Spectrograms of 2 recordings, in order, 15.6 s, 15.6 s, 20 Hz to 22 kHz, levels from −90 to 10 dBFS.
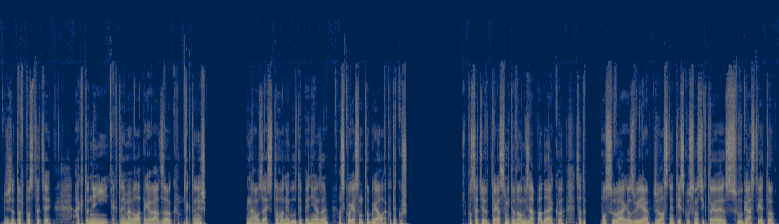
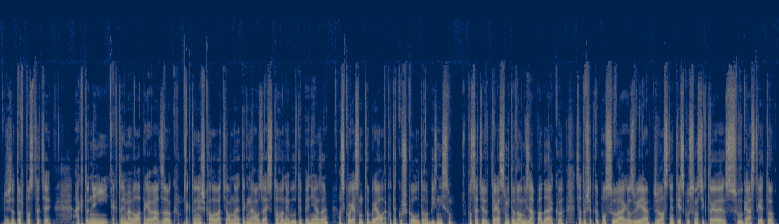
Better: second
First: audio cutting out; at 4 s for 1 s, at 8 s for 1 s and at 12 s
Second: none

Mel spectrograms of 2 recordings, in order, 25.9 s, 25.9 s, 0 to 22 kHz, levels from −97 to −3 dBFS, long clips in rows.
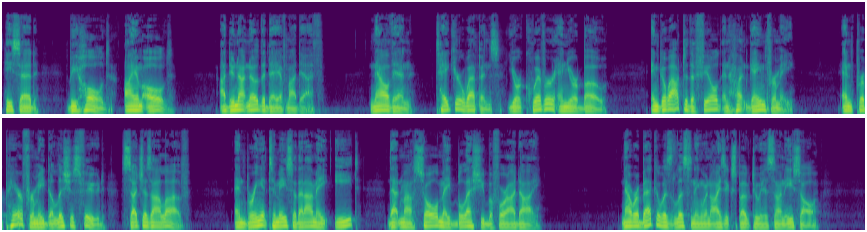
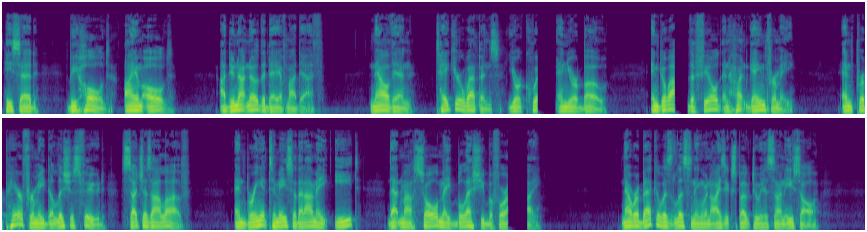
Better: first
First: none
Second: audio cutting out; at 8 s, at 10 s and at 21 s

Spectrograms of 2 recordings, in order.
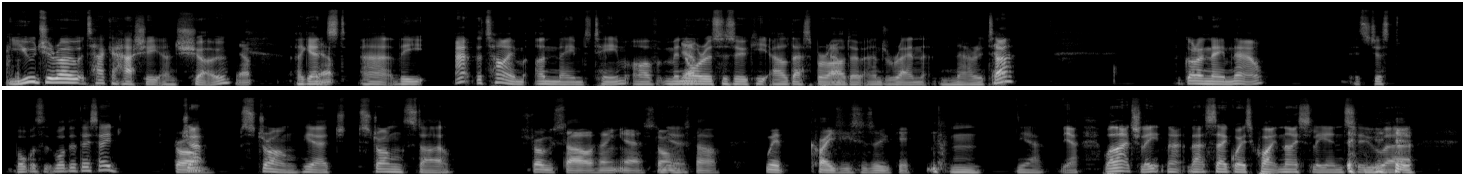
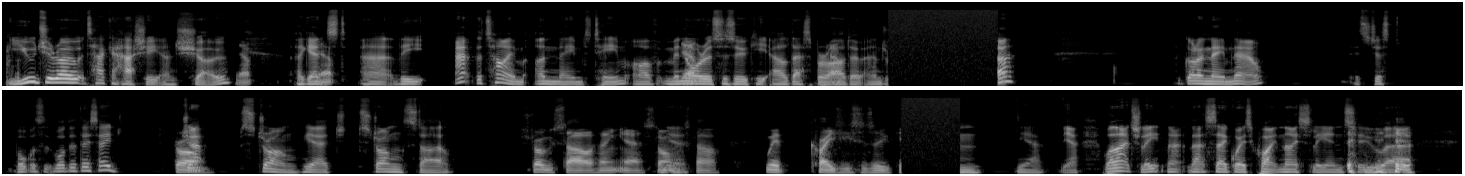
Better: first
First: none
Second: audio cutting out; filled with static; at 9 s for 1 s and at 24 s for 0.5 s

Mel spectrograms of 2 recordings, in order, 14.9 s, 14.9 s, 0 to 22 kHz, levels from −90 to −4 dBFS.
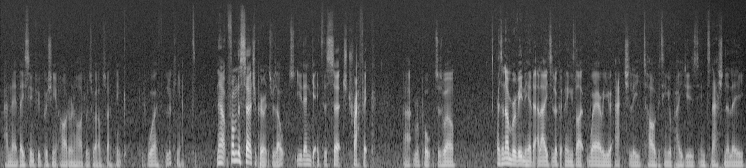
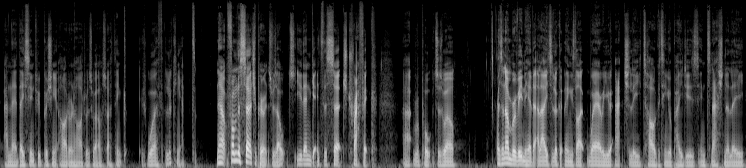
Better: second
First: hiss; noticeable; throughout; 20 dB below the speech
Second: none

